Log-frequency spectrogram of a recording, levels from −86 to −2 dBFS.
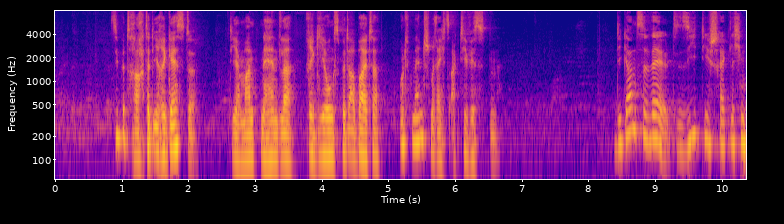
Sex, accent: male, German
